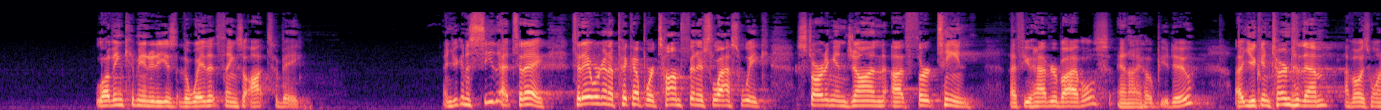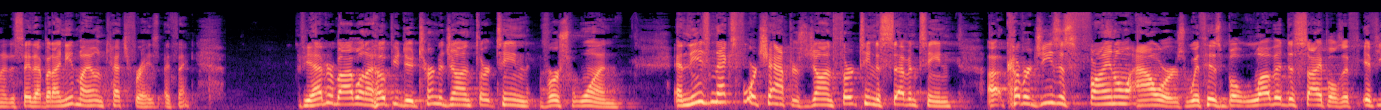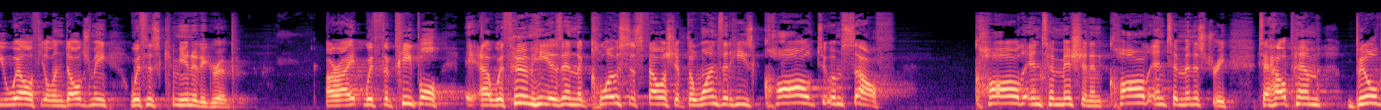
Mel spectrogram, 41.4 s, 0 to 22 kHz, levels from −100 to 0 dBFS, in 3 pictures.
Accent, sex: American, male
